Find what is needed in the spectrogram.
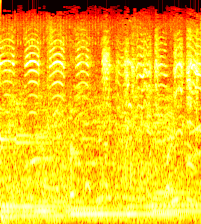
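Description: Street performers' music: sustained low notes that step to a new pitch every half second or so, with short high squeaks repeating a few times a second over them.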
